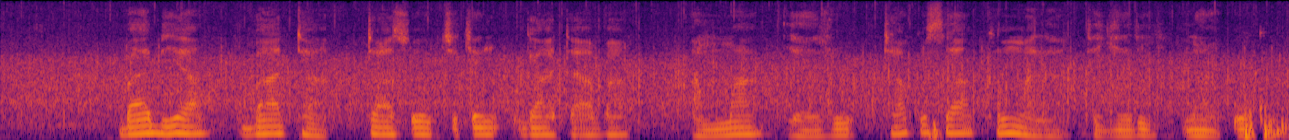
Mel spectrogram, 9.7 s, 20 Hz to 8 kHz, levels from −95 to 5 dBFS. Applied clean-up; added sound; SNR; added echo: none; Applause; 6 dB; none.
